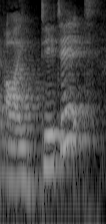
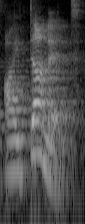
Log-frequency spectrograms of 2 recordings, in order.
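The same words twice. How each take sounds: First: Said in the usual way. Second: "I done it" said casually, louder; non-standard English. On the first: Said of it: "Standard English, we would say". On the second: Shown as a demonstration. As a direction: drop into casual dialect for "I done it". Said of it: "if you use non-standard English".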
